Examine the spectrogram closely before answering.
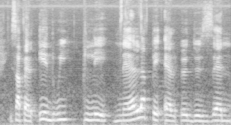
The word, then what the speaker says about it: Edwy: plein droit la presse et doubler rennes ça s'écrit ed w lee edwin coq edwin chez nous mais sans le n il s'appelle edwy plenel paix est le 2è ne l messieurs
